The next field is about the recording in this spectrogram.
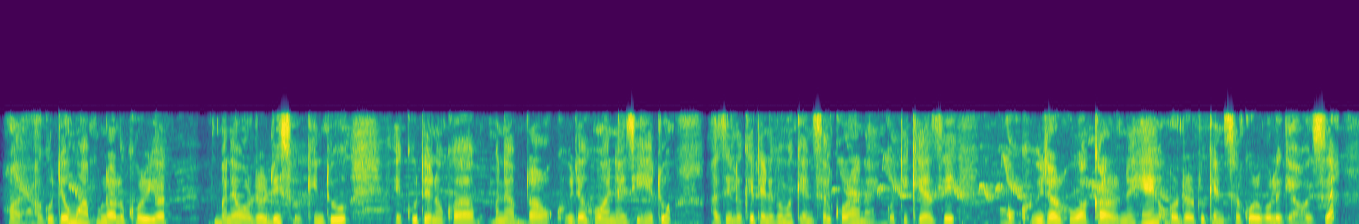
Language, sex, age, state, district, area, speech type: Assamese, female, 30-45, Assam, Dibrugarh, rural, spontaneous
